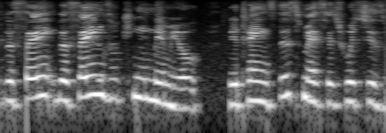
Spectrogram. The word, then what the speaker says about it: Lemuel: That's how you Yeah, pronounce Lemuel.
